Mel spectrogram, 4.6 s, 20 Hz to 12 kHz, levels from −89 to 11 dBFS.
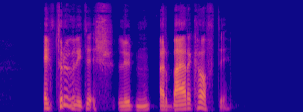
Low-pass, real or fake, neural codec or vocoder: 10.8 kHz; fake; codec, 24 kHz, 0.9 kbps, WavTokenizer, medium speech release version 2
